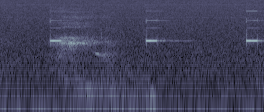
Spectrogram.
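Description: A Tabata interval timer beeping three times at roughly one-second intervals, each a short, clear tone over a quiet background.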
